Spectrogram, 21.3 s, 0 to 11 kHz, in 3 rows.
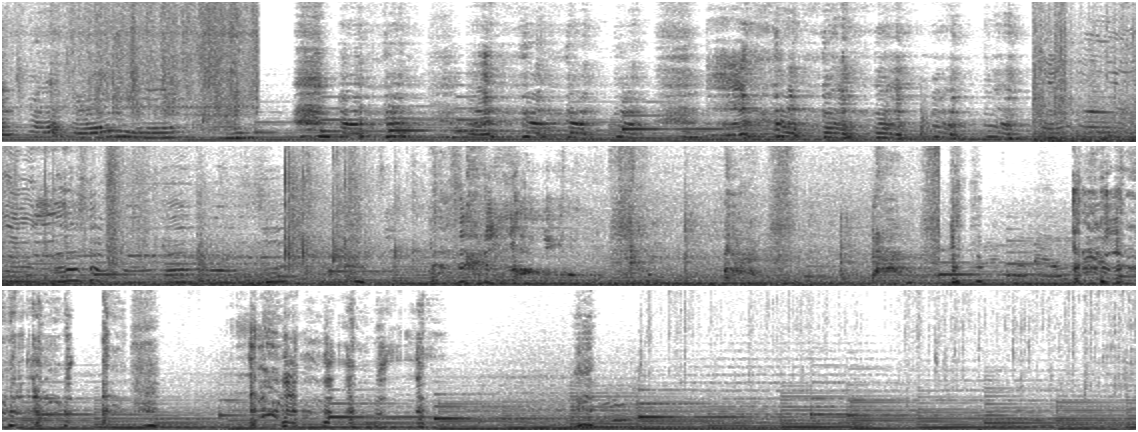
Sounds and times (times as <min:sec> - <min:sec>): Music: 0:00.0 - 0:21.2.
